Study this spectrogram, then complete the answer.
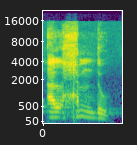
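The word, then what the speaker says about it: الحمد: Jadi al-qira'us sab'a 'ala dhammid dal. Bacaan di qira'ah sab'ah semua para pembacanya itu mendhammahkan huruf dal di alhamdu.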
